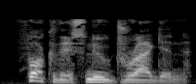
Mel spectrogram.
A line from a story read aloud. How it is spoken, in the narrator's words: Edgar spat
